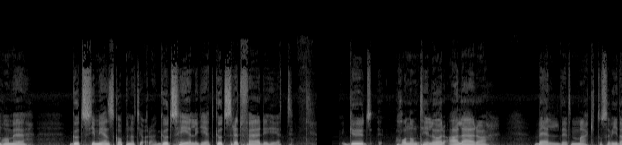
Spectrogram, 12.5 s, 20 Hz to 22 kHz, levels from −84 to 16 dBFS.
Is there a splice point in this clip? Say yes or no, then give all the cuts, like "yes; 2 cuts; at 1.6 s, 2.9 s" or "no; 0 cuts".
yes; 2 cuts; at 6.8 s, 11.3 s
